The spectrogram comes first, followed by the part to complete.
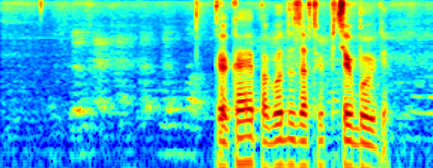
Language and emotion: Russian, neutral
